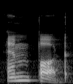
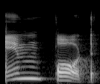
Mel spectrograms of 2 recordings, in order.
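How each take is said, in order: First: Said in the usual way. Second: "import" raised, in two distinct beats; syllable by syllable. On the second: Shown as a demonstration. Teacher presenting a two-syllable word, syllable by syllable. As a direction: pitch up "import" and separate इम from port. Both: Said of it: "इसमें भी दो syllable हैं".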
